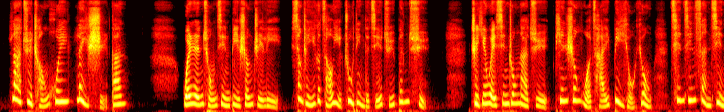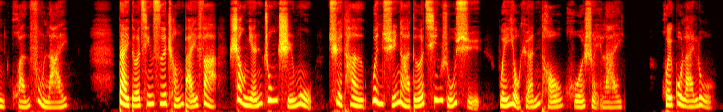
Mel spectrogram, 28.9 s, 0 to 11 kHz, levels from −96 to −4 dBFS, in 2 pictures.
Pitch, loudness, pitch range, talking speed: 235 Hz, -22 LUFS, 190-285 Hz, 170 characters per minute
